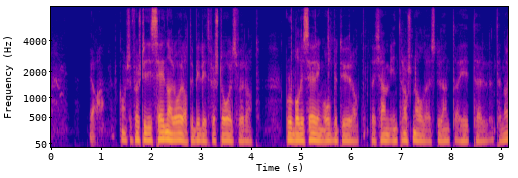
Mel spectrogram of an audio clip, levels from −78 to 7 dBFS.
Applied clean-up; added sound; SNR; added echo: neural mask model RNNoise.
